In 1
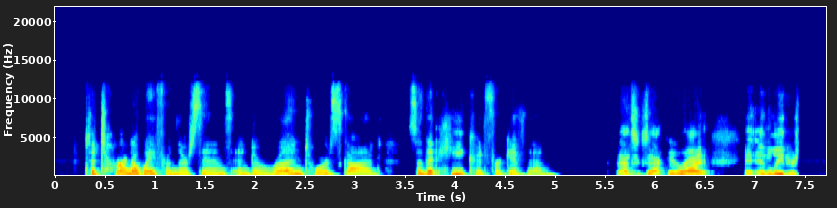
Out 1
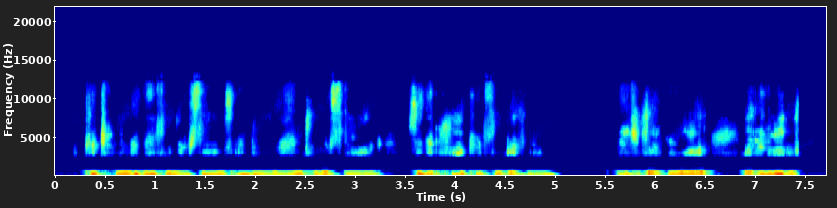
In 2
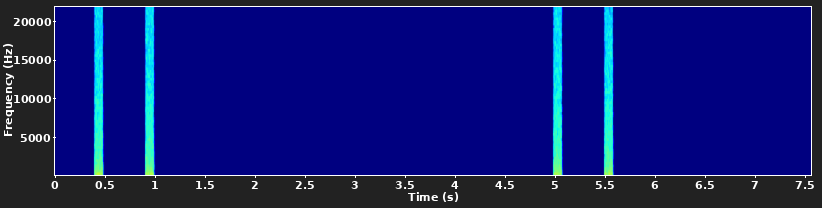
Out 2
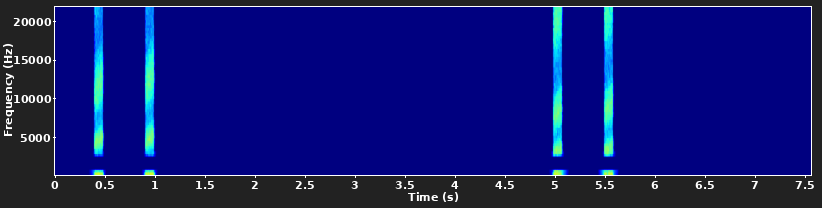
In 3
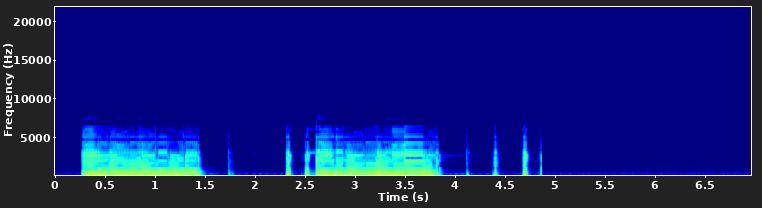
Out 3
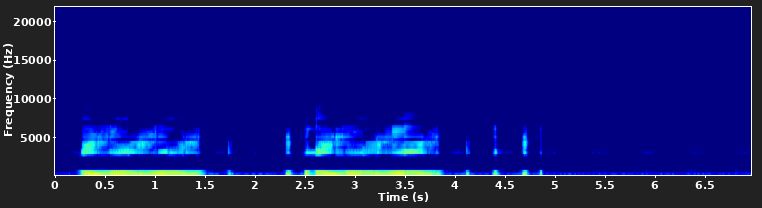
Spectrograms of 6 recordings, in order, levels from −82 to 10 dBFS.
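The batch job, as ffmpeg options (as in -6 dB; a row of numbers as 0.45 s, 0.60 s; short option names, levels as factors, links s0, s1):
-af "afftfilt=real='re*pow(10,17/40*sin(2*PI*(0.75*log(max(b,1)*sr/1024/100)/log(2)-(2.1)*(pts-256)/sr)))':imag='im*pow(10,17/40*sin(2*PI*(0.75*log(max(b,1)*sr/1024/100)/log(2)-(2.1)*(pts-256)/sr)))':win_size=1024:overlap=0.75,afftfilt=real='re*(1-between(b*sr/4096,530,2900))':imag='im*(1-between(b*sr/4096,530,2900))':win_size=4096:overlap=0.75"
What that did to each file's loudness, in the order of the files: 0.0 LU, +2.0 LU, +2.0 LU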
